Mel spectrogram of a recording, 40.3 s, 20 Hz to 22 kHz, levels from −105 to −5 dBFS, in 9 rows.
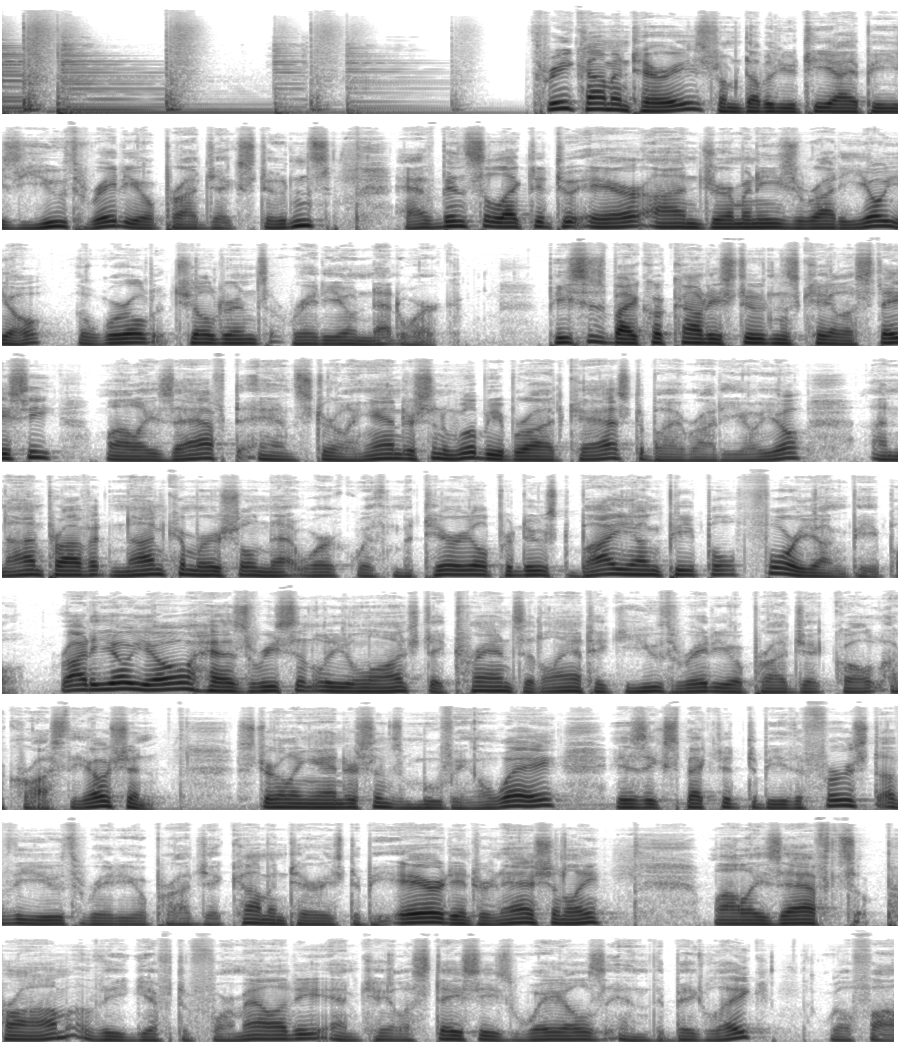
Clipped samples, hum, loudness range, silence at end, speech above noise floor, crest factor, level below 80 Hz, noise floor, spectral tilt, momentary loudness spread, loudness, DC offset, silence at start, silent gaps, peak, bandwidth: under 0.1%; none; 4 LU; 0 s; 30 dB; 16 dB; -50 dBFS; -54 dBFS; -8 dB/octave; 11 LU; -24 LUFS; under 0.1%; 0 s; none; -8 dBFS; 12.5 kHz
